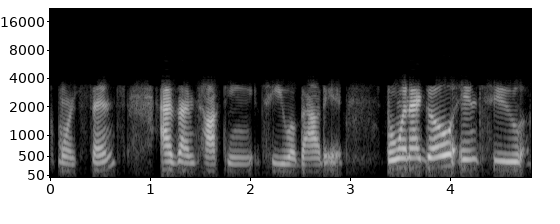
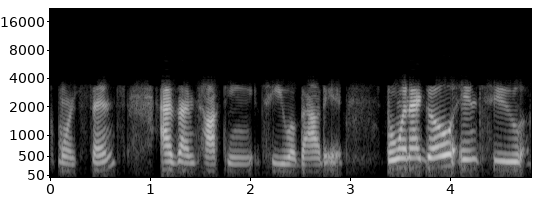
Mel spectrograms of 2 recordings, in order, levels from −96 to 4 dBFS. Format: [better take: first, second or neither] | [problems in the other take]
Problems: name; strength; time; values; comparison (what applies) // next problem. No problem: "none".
neither | phone-call audio; poor line; nothing above 3 kHz; the same in both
